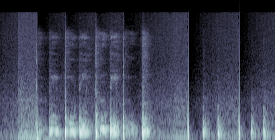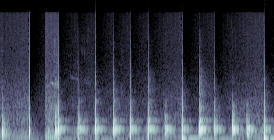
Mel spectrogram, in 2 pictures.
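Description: Sharp taps and clicks made at a dynamic microphone and played back through a homemade push-pull tube preamp and a powered speaker, over a steady low hum. They come irregularly at first, then settle into an even beat of about four a second.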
